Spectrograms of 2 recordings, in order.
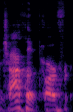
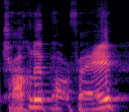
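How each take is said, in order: First: Said in the usual way. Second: Louder, baffled mock question with a rise; loud, puzzled put-on voice; clueless character's question. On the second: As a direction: repeat it as if you've never heard the words. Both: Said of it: "clearly has no fucking clue what it is".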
